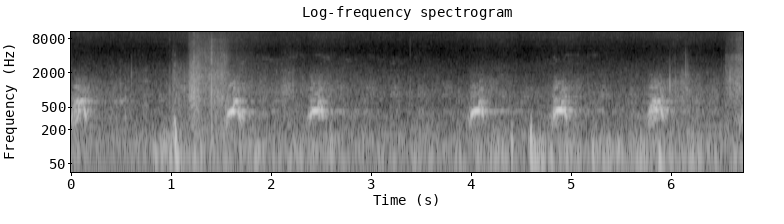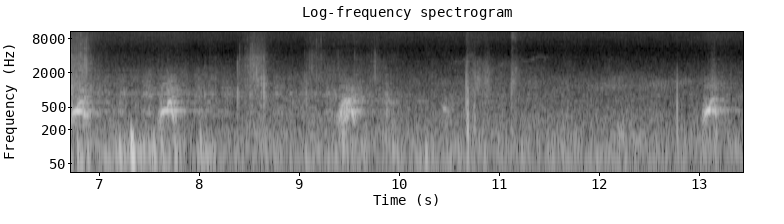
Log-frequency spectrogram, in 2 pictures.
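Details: Spanish Mastiff on a farm, recorded 1 October 2017, barking in a steady series: short, deep, harmonic barks about once a second, with a few brief pauses, over a faint rural background.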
